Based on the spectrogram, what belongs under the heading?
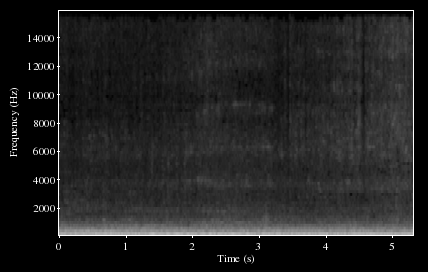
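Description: Car engine running with a steady, low rumble.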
